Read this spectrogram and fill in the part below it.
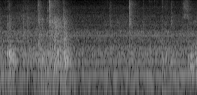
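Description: A Glowforge laser cutter runs with a steady mechanical whir, joined by a few brief clicks and bursts of movement as it starts working on a wood and acrylic round sign.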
